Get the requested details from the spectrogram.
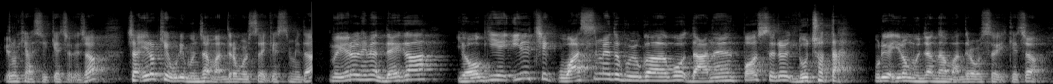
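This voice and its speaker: A man teaching an English lesson, patiently explaining and slowing right down to say each example sentence. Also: a little high, lively intonation, bright, forceful tone, reverberant. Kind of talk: classroom-style lesson.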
